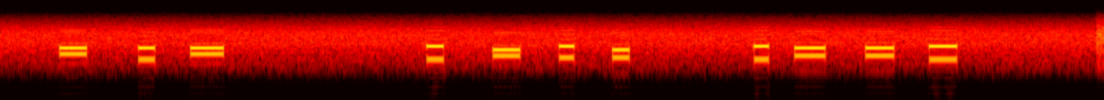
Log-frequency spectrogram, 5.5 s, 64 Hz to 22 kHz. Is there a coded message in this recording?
Yes: DTMF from 0.3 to 4.8 s, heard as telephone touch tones, dialled by hand, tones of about 120 ms, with a squelch burst at the end. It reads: 020 3764 3883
